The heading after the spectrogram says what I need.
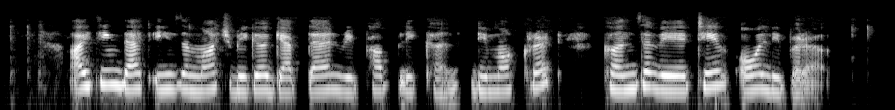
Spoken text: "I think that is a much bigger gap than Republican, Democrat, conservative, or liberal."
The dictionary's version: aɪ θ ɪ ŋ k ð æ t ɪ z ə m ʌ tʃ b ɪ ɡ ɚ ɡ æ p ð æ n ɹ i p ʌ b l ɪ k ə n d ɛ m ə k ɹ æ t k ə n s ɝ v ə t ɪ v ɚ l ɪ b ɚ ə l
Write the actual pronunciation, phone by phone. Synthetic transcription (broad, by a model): aɪ t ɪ ŋ k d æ t ɪ z ə m ʌ tʃ b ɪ ɡ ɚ ɡ æ p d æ n ɹ i p ʌ b l ɪ k ə n d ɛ m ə k ɹ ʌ t k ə n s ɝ v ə t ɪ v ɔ l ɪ b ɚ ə l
